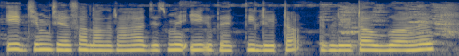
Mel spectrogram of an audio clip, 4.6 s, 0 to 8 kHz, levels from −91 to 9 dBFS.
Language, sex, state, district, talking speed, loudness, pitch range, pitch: Hindi, female, Uttar Pradesh, Jalaun, 180 wpm, -12 LUFS, 220-240 Hz, 230 Hz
